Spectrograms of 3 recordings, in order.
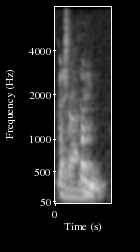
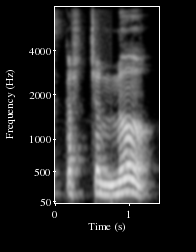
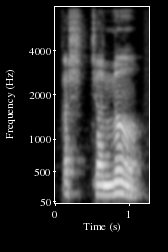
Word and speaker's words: कश्चन: You said kashchan. There is no kashchan here. It is kaschana. Na is to be pronounced full. Kaschana.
